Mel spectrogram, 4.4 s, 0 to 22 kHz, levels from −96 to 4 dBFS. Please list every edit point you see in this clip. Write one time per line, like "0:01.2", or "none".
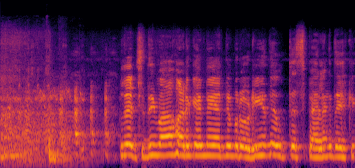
0:01.5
